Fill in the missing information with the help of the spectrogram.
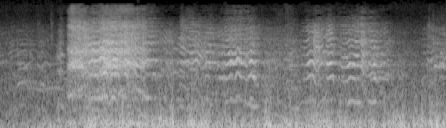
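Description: Sulphur-crested cockatoo giving a loud, harsh, grating screech lasting about half a second, followed by rougher, quieter squawks over a low background rumble.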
